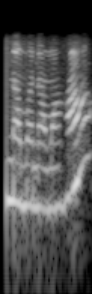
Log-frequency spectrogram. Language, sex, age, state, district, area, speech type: Sanskrit, female, 18-30, Odisha, Cuttack, rural, conversation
